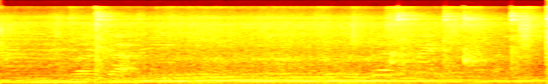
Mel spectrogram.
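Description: Table tennis ball clicking off paddles and the table during a rally, over a steady low hum and background voices.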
